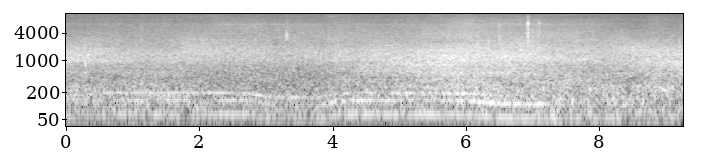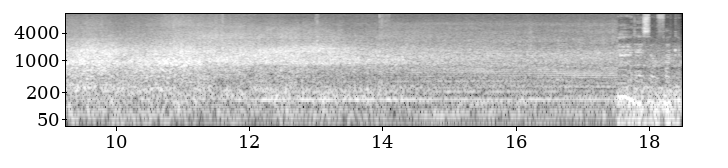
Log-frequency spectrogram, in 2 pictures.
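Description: Traffic rushes by on a nearby street.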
